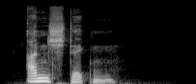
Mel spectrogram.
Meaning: 1. to infect: to infect someone 2. to infect: to contract a disease 3. to set fire to 4. to attach, to pin (objects with a needle, e.g., a tack or a brooch) 5. to put on (e.g., a ring)
- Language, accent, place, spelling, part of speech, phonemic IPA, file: German, Germany, Berlin, anstecken, verb, /ˈanˌʃtekn̩/, De-anstecken.ogg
